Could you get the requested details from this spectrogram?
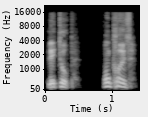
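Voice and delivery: high barked orders; military command. Acted. Zach ordering the others to dig, military command. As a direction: command the troops. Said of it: "presque militaire".

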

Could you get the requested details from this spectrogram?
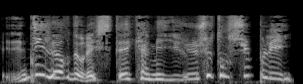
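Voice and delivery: very high, urgent begging; desperate pleading. A narrator's reading. Cosima begging Camille to keep the crowd, desperate.

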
